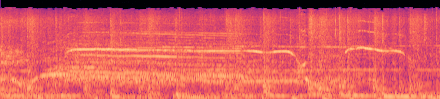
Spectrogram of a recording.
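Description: Rock band playing live, with bass and drums under a long held high note that lasts about two seconds, then a shorter note that bends up near the end.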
